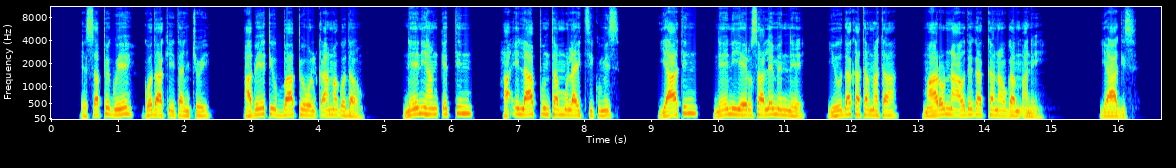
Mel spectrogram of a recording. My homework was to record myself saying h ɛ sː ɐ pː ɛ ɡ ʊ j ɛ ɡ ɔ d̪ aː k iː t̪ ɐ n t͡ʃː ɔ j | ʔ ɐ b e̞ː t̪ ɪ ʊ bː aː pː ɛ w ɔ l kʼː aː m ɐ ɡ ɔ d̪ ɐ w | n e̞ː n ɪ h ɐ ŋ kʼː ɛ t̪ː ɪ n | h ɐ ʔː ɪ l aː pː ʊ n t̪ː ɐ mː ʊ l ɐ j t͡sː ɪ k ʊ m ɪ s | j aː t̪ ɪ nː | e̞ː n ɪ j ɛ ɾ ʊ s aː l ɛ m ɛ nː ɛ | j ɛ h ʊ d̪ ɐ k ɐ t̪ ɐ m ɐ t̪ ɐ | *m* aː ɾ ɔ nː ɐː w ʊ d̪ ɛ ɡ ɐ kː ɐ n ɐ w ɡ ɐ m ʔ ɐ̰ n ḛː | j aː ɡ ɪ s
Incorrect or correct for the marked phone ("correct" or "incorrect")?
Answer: correct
